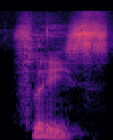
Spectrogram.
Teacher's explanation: In the South, particularly in Standard Southern British, or SSB for short, the close vowel in fleece breaks into a closing diphthong ending in the glide y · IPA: i:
